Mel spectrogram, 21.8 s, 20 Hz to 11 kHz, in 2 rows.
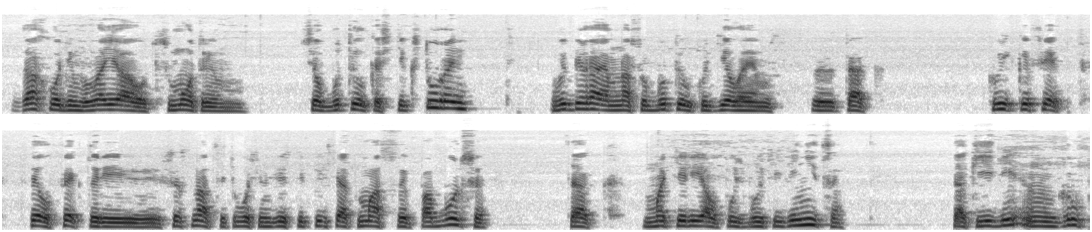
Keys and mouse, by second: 5.2 click, 7.0-21.7 drag.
